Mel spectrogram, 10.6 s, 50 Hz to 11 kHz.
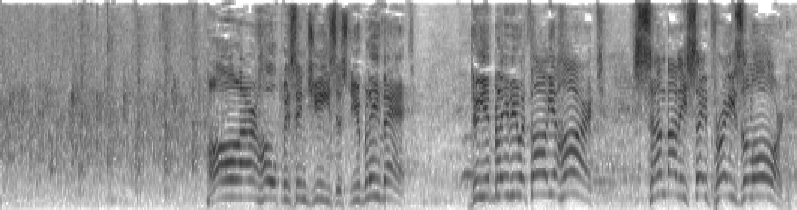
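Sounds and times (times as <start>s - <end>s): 
church congregation clapping hands in praise during worship: 0.0s - 4.4s
speech: 2.8s - 5.6s, 6.2s - 10.6s.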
